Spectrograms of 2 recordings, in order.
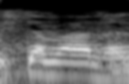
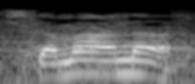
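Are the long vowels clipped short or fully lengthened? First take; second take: clipped; lengthened. First: The long vowels are clipped short and rushed. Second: The long vowels are given their full natural length. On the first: The speaker calls it wrong. "نحن ما لنا نسوان" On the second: The speaker calls it right. "اجتمعنا مو اجتمعنا"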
